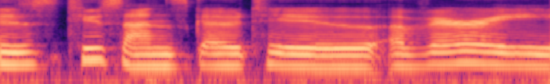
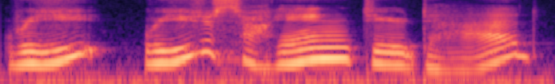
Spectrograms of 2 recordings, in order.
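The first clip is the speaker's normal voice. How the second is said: softer, halting disbelief; wide-eyed shock; 6 dB quieter than usual. Retold or imitated. Dorm friends questioning her call to dad, hushed imitated shock. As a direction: imitate friends stunned and tentative. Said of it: "look at me with these wide eyes".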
